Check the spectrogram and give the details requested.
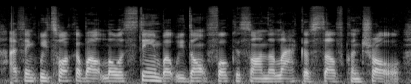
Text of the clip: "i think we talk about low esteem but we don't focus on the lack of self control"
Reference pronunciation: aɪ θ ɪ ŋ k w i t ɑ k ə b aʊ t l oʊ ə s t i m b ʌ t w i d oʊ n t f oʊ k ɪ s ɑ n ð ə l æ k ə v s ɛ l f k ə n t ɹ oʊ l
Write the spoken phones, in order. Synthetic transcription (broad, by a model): aɪ θ ɪ ŋ k w i t ɑ k ə b aʊ t l oʊ ə s t i m b ʌ t w i d oʊ n t f oʊ k ɪ s n ð ə l æ k ə v s ɛ l f k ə n t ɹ oʊ l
